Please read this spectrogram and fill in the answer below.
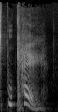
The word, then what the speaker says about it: Bucket: But there's a woman, she's like the main character of the show, basically, and her last name is spelled B-U-C-K-E-T. Anyone tell me what B-U-C-K-E-T is pronounced as? See, you said bucket, but what you don't know is it's bouquet.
